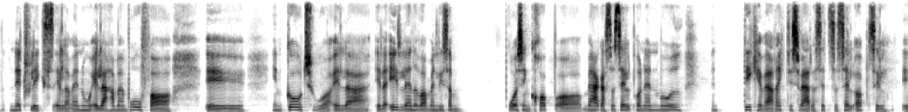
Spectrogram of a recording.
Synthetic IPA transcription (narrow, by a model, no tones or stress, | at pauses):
ned̥fliɡ̥selɐʋænuʔelɐɦɑ̈mænb̥ʁṵːfɒ̽ʔø | e̝nɡ̥ɔ̰ʊt͡sʰuɐ̰ʔelɐʔelɐʔe̝d̥elænð̞̩ˠʋɒmænlisɒ̽m | b̥ʁuːɐsinkʰʁɒ̽b̥ɒ̽mæɐɡ̥ɐsɑ̈ɪsel̰pʰɒ̽e̝nænn̩mɔ̽ːð̞̩ˠ | men | d̥e̝kʰæʋæːɐʁɛɡ̥̚d̥isʋæɐ̰ɾ̥æsed̥ə̥sɑ̈ɪsel̰ʔɒ̽b̥̚t͡sʰe̝l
